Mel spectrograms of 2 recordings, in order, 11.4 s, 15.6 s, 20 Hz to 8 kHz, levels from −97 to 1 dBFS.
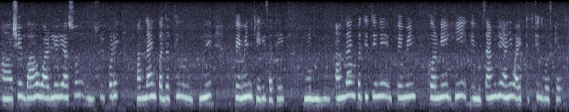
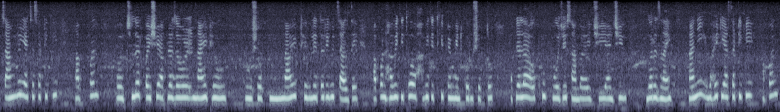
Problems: constant background noise, background conversations at intervals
